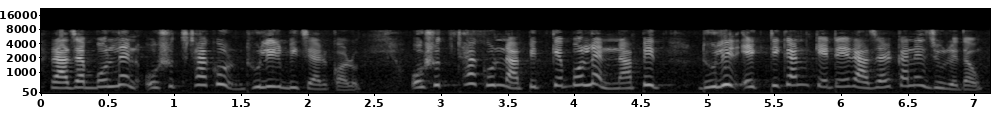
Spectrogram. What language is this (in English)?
Bangla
